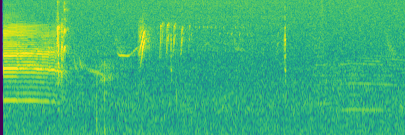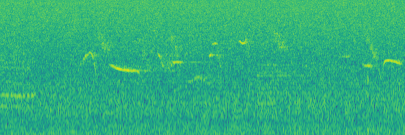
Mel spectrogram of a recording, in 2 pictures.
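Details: Sheep, a mother with her lamb, spotted at Gaarweg in Hellevoetsluis: one short, harsh, richly layered bleat opens, then steady wind rumble fills the rest, with a few thin bird whistles and chirps scattered through.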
